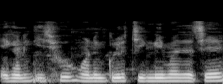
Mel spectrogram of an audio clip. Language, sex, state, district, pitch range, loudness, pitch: Bengali, male, West Bengal, Dakshin Dinajpur, 150-160 Hz, -13 LUFS, 155 Hz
